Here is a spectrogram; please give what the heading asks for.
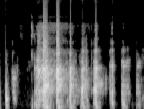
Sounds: Laughter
